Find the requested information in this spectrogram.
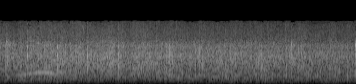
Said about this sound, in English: Give the Lord a hand clap for that.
